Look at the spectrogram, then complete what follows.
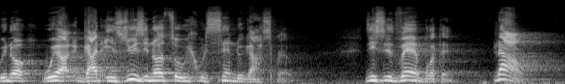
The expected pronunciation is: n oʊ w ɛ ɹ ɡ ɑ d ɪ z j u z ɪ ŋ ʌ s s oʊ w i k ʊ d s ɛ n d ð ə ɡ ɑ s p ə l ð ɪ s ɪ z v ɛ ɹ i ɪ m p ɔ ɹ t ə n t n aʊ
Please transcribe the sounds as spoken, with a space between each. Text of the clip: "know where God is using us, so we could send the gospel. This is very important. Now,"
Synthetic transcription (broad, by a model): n oʊ w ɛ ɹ ɡ ɑ d ɪ z j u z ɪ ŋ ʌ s s oʊ w i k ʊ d s ɛ n d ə ɡ ɑ s p ə l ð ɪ s ɪ z v ɛ ɹ i ɪ m p ɔ ɹ t ə n t n aʊ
